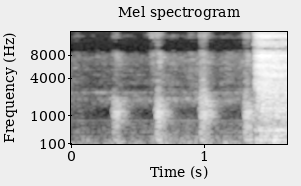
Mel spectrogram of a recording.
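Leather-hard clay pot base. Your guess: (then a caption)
Thinner. A leather-hard clay pot is flicked on its base after one spiral ring has been trimmed out of the inside, leaving the base thinner. Four short, dull taps sound, each fading in about a tenth of a second, with the last running into a loud, hissing broadband noise. The taps sound different and lower than before, shifting from a sharp "tick" toward a deeper "dung" as the base thins.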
